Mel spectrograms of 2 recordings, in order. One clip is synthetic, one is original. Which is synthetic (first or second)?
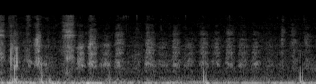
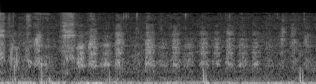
first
